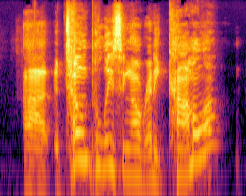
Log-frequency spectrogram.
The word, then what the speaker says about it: Kamala: Kamala. No, I'm just wondering. Is that it? Is that how you pronounce it? Is it Kamala or Kamala? Kamala. Kamala. Cool.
